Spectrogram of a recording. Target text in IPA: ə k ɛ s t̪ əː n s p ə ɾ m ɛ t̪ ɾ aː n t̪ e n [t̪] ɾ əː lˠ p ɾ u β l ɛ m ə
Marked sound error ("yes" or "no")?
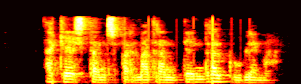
yes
